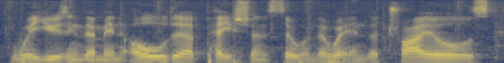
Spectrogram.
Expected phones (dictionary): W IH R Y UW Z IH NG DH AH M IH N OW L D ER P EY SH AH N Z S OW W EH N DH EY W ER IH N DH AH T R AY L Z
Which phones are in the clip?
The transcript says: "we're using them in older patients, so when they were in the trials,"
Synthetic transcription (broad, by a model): W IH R Y UW Z IH NG DH AH M IH N OW L D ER P EY SH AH N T S OW W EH N DH EY W ER IH N DH AH T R AY L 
